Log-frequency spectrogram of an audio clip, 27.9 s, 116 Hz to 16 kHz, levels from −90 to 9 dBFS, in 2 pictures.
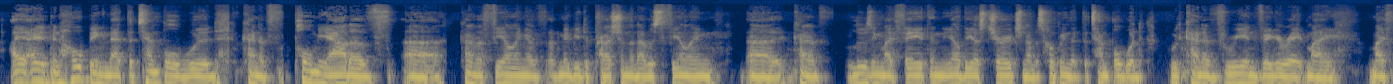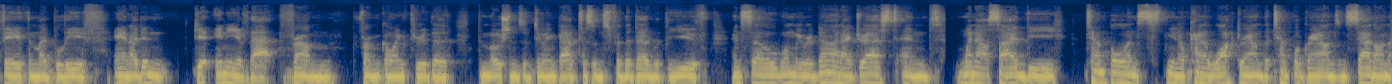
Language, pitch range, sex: English, 95-105 Hz, male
